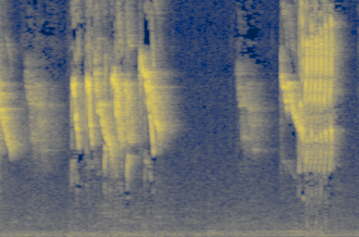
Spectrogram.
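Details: Female buxtoni Oriental white-eye in breeding condition, calling a male. High descending chirps build into a quick run, then fall silent, and end with a rapid trilled burst.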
